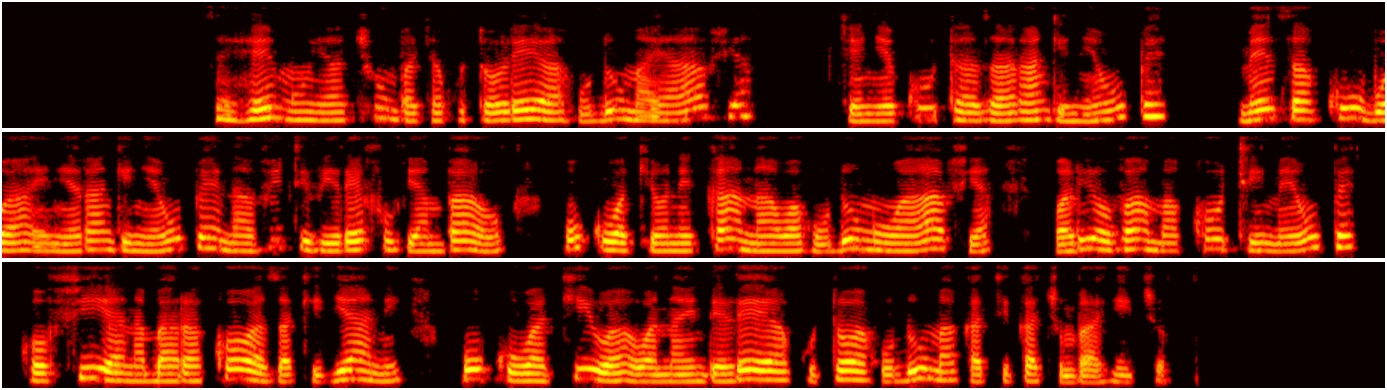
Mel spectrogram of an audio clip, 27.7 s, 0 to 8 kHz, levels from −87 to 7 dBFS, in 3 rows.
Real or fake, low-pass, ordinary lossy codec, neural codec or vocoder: real; 7.2 kHz; MP3, 64 kbps; none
